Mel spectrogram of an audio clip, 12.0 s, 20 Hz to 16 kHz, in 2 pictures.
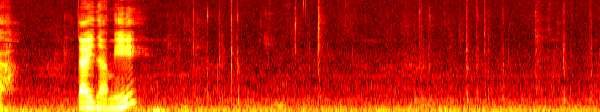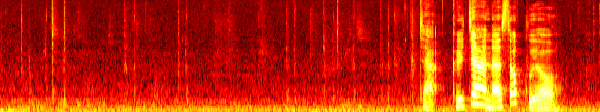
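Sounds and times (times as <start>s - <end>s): steady low hum: 0.0s - 12.0s
keyboard typing: 1.8s - 3.3s, 4.1s - 8.0s, 8.8s - 10.3s.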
